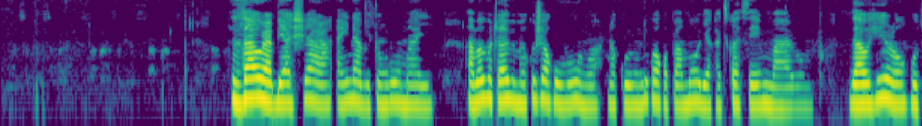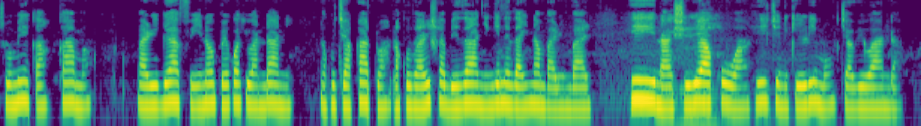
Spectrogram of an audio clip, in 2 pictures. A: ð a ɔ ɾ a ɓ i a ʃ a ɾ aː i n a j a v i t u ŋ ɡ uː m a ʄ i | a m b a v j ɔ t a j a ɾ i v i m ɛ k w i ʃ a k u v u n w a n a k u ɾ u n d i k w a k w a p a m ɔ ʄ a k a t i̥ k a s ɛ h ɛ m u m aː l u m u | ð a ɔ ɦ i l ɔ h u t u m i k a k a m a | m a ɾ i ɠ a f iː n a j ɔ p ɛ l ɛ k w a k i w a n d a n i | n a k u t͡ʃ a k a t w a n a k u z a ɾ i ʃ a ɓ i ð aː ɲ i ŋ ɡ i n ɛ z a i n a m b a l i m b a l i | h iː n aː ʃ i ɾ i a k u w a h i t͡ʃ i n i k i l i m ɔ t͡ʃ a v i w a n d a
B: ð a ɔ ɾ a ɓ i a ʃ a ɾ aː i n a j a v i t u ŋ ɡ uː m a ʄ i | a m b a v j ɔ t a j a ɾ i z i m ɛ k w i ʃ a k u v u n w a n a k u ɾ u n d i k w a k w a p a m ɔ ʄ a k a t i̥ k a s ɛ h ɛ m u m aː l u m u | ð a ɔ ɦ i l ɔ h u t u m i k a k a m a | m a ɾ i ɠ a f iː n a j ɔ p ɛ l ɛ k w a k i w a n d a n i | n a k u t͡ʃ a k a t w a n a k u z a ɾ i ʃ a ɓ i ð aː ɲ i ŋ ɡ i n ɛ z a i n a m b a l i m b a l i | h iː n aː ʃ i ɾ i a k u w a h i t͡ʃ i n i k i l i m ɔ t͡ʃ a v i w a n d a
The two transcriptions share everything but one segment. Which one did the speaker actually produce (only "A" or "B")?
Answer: A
